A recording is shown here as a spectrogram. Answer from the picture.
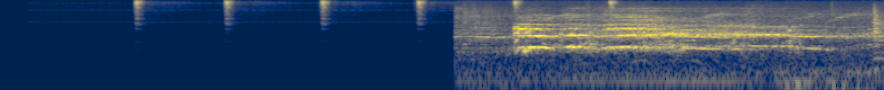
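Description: Four faint ticks about twice a second, then a rooster crowing, one long call over a steady background.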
